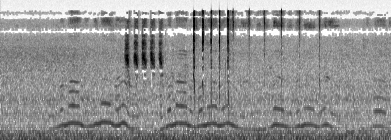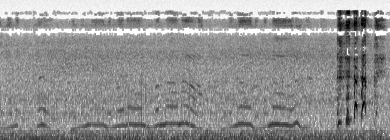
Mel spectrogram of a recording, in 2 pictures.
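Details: Tabby kittens among Istanbul's street cats, playing. Steady series of short, arching meows, each rising then falling, repeated roughly every second for about fourteen seconds over a low rumbling background. Sharp clicking bursts break in near the start and end.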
